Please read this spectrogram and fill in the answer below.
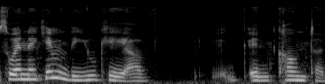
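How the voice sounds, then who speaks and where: Over a silent background in a very clean recording, a woman with a Kenyan accent speaks at a medium pitch with a dark, mellow tone and lively intonation. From Kenya, Kikuyu region. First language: Kikuyu or Swahili. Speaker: student vlogger. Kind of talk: cooking vlog narration. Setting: village in Kenya. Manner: casual, conversational.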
